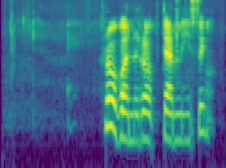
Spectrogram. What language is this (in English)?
Kalenjin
